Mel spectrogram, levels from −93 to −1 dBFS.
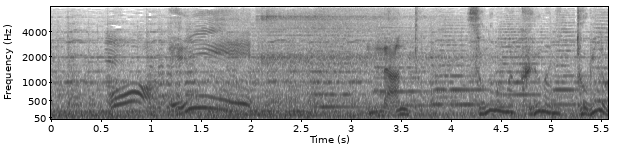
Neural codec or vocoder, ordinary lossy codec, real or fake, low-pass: none; none; real; none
